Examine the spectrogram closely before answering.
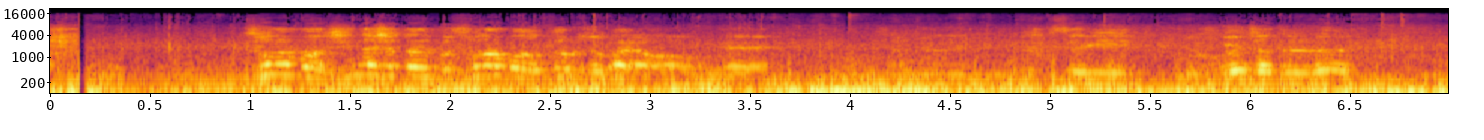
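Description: A young man sings into a microphone through loudspeakers outdoors.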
